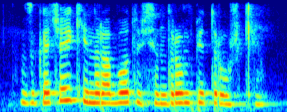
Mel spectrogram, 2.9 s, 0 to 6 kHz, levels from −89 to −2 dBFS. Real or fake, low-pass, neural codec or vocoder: real; 5.4 kHz; none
